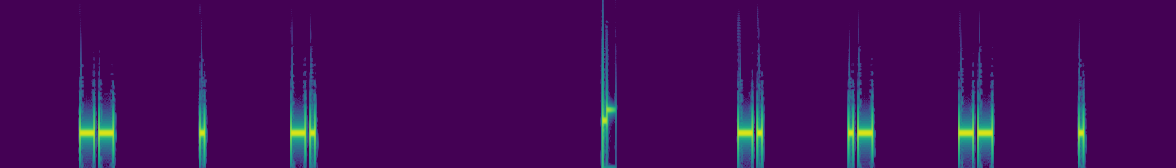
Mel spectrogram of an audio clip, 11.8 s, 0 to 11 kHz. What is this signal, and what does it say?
Morse code, heard as a keyed tone, about 25 wpm, spaced as for 9 wpm, 700 Hz. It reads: MEN NAME
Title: 6x Character Spacing - Top 300 Words - 25wpm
